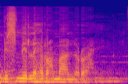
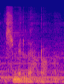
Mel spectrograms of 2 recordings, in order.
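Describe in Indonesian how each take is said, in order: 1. Dibaca keras dengan suara penuh. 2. Dibaca pelan, hampir tidak terdengar. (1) "dijahar, jaharkan, dikeraskan" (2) "Bersuara tapi sedikit kedengaran suaranya"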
